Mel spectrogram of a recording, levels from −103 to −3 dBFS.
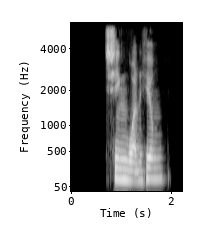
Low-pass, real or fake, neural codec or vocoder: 5.4 kHz; real; none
